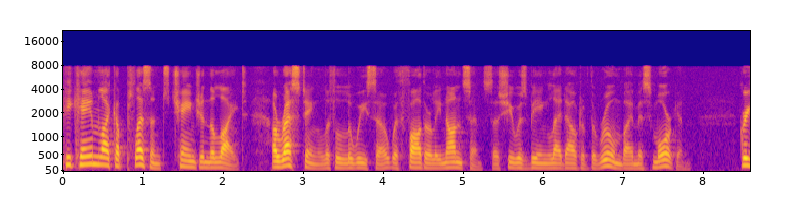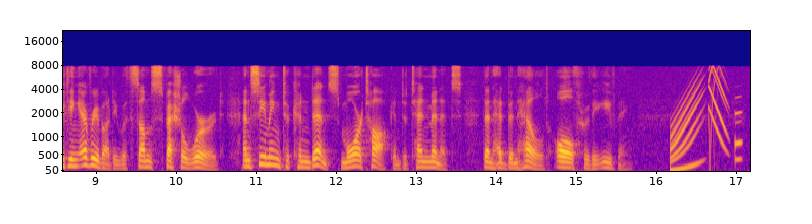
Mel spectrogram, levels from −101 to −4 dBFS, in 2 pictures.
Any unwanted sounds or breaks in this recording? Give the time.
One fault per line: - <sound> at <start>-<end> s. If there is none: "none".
- chirp at 16.2-17.1 s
